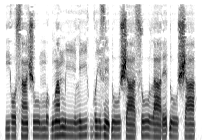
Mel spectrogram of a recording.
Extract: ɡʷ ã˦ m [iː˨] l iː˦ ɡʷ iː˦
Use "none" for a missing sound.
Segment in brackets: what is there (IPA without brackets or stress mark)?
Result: iː˨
